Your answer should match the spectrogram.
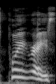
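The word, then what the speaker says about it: Point Reyes: I was at Ray's I always say the name wrong what does it raise raise yes point raise thank you they've got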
